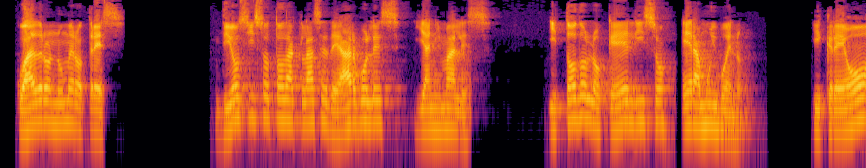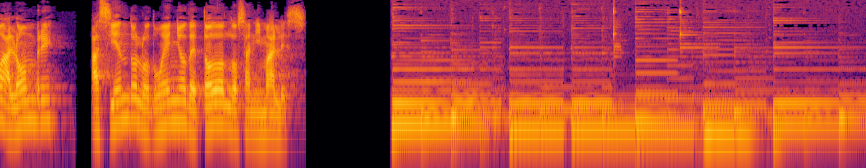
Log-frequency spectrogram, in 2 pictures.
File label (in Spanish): good news spanish mexico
